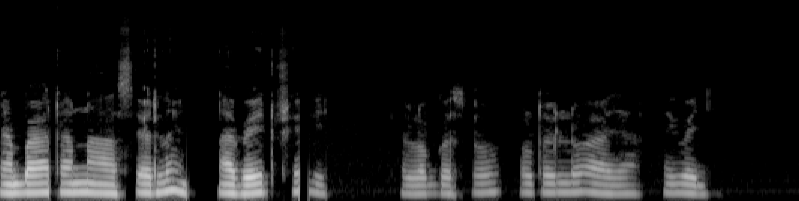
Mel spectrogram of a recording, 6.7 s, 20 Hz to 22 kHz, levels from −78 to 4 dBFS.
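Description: At 2.50 s, after an 80 ms gap, speech turns dull above 4.7 kHz and roughly 10 dB quieter with new background noise: likely an input switched to a poorer device, not mere filtering.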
